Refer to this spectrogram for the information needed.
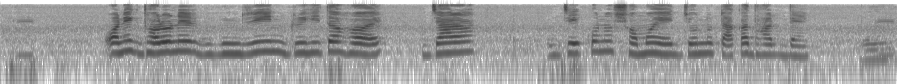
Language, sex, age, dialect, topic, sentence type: Bengali, female, 25-30, Standard Colloquial, banking, statement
